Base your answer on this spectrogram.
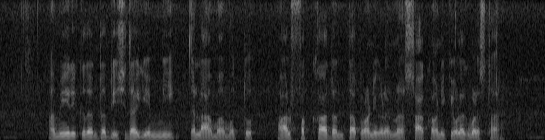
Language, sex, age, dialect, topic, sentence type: Kannada, male, 25-30, Dharwad Kannada, agriculture, statement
